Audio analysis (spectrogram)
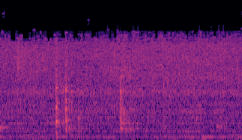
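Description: Chopped shrimp and diced onion fry in spiced oil in a pan, a steady close sizzle with a few sharp stirring knocks and scrapes against the pan.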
